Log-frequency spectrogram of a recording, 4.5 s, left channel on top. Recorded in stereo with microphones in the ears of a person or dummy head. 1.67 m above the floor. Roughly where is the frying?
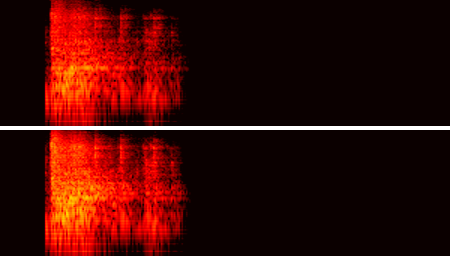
I don't hear frying.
